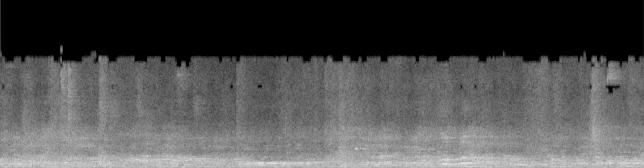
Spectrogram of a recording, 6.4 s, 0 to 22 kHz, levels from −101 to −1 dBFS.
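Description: Generation loss runs throughout, from the first second to the end. The sound has a swirling, smeared, hollow quality, with blurred attacks and nothing above 15.7 kHz. This is likely the result of repeated lossy encoding, around ten passes through MP2 at a rate that fits 96 kbit/s. Each pass re-quantises on a shifted frame grid, so noise and spectral gaps build on one another.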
